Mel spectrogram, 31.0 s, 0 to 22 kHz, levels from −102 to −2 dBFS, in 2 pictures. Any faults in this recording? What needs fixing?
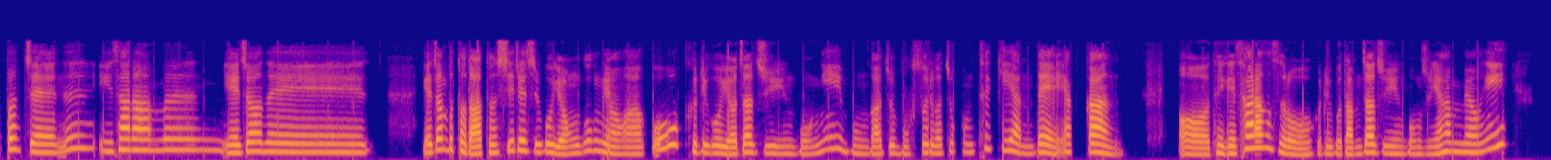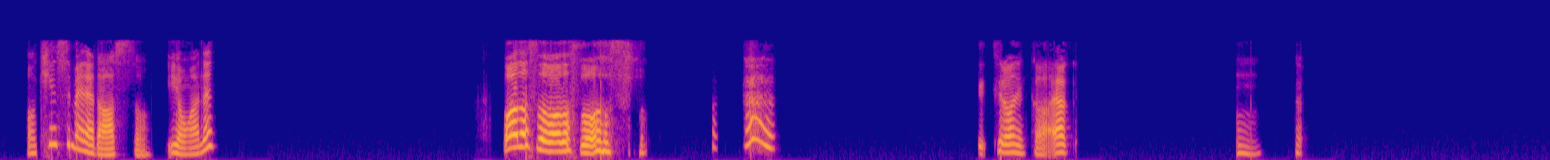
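Throughout the speech there is a breathy, grainy edge on the upper range. This is likely Bluetooth LC3 compression at a low rate, around 32 kbps, where the encoder zeroes much of the treble and fills it with noise. On a spectrogram the upper bands look speckled and patchy rather than smoothly textured. Sending the stream at a higher LC3 bitrate would keep that detail intact.

From 6.07 to 6.10 s there is a brief, roughly 20 ms noisy smear from lost LE Audio frames. That length fits two 10 ms frames that the decoder covered by repeating the last spectrum with random signs. A spectrogram shows a short smeared vertical band, and the waveform shows a small stretch of noise-like fill. Improving link stability and signal strength, or shortening the distance to the receiver, would prevent these dropouts.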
